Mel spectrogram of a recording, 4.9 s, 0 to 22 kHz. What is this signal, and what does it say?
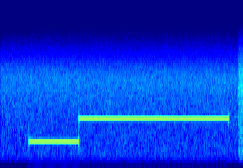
Two-tone page, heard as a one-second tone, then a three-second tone, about 650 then 1220 Hz, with radio hiss and a squelch burst at the end.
